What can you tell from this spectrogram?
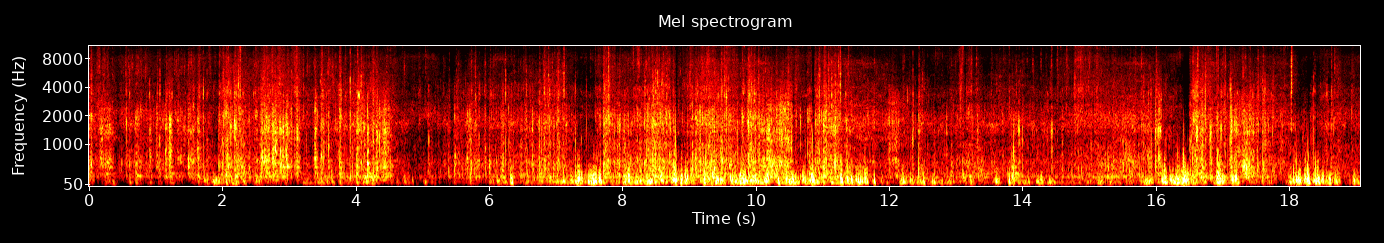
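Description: Canyon Spectral 125 mountain bike descending a dirt trail: tyres rolling over the rough ground, with a dense clatter of knocks and rattles from the bike and wind rushing over the microphone. The noise surges and eases with the terrain, dipping briefly about five seconds in and swelling again near the end.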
